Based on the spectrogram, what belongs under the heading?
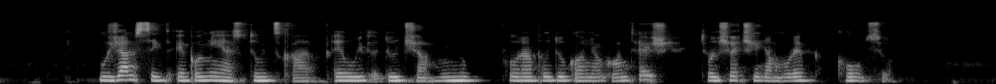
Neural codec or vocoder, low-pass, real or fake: codec, 16 kHz, 1 kbps, FreqCodec, larger model; 7.2 kHz; fake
